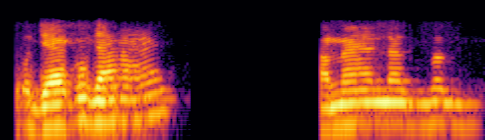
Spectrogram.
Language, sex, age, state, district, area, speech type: Hindi, male, 45-60, Rajasthan, Jodhpur, urban, conversation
